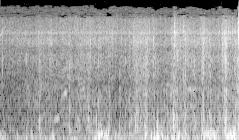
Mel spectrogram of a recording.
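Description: Mountain bike rattling over a rough, leaf-covered dirt trail: tyre rumble with irregular knocks and thumps from the bike jolting, growing louder and more frequent about a second in.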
